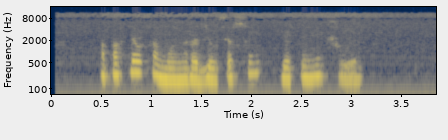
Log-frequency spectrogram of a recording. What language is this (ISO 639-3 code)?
bel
